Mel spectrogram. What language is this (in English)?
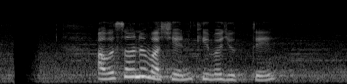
Sinhala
